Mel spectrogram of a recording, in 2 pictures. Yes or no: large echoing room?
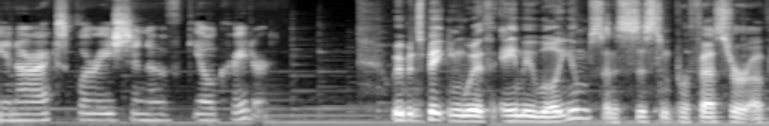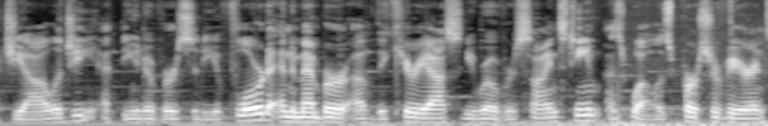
no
